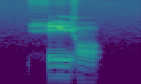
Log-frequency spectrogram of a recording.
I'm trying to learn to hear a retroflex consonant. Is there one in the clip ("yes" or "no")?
no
